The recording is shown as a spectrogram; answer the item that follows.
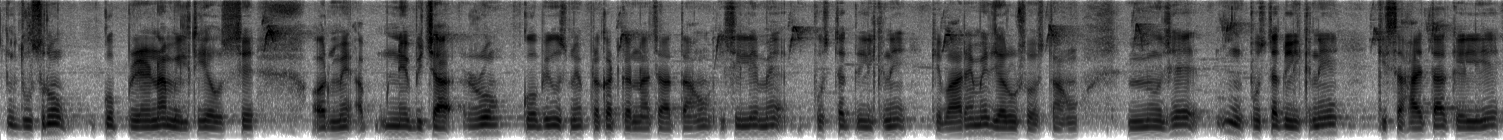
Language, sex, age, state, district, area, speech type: Hindi, male, 60+, Uttar Pradesh, Sonbhadra, rural, spontaneous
